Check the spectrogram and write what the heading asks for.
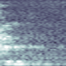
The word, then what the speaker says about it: Amr: Faqala Suhail ibnu Amrin, maka Suhail bin Amru, Amru sama Umar itu ada bedanya wawu kayak gini. Saya bacanya Amru kan gitu.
